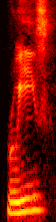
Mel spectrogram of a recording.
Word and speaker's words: Ruiz: even Joshua he might be able to beat Ruiz Ruiz am I saying it right yeah but I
